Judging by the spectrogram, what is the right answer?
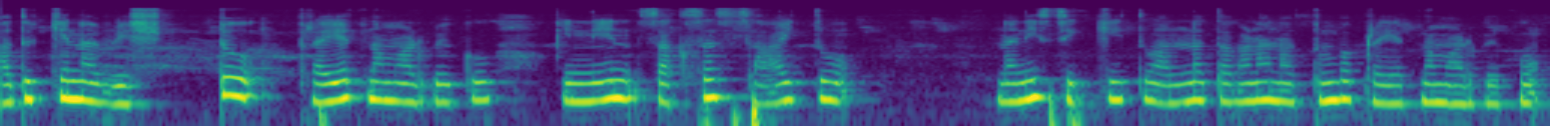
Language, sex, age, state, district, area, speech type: Kannada, female, 18-30, Karnataka, Chitradurga, rural, spontaneous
